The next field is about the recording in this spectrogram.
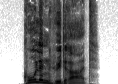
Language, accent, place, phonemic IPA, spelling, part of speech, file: German, Germany, Berlin, /ˈkoːlənhyˌdʁaːt/, Kohlenhydrat, noun, De-Kohlenhydrat.ogg
- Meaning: carbohydrate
